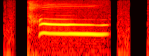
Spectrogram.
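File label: "tou1", Cantonese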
